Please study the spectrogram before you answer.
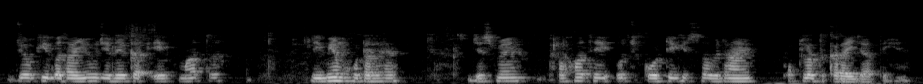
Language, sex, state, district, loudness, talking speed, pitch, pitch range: Hindi, male, Uttar Pradesh, Budaun, -25 LUFS, 135 wpm, 150 Hz, 145-155 Hz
